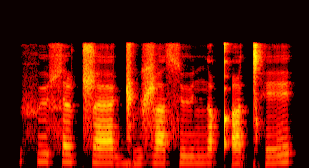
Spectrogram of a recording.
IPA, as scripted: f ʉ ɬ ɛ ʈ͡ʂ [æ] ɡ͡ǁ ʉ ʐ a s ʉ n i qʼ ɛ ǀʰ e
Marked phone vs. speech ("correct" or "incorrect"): correct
